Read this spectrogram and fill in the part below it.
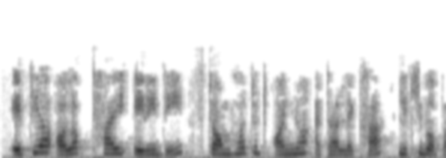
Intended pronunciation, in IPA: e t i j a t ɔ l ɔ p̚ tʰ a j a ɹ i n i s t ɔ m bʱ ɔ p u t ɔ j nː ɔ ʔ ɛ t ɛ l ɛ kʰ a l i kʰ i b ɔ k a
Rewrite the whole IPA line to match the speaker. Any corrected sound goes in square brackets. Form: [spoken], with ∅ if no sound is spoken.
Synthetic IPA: e t i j a [ʔ] ɔ l ɔ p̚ tʰ a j [e] ɹ i [d] i s t ɔ m bʱ ɔ [t] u t ɔ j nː ɔ ʔ ɛ t [a] l ɛ kʰ a l i kʰ i b ɔ [p] a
